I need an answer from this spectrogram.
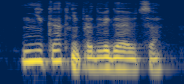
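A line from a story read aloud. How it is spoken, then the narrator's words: Girl sighs. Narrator (Russian): вздохнула девушка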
